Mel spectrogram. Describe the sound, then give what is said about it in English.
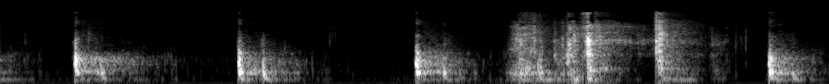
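A door being opened as someone comes in: a series of sharp wooden clunks and bumps spaced apart, with a brief creaking, rattling stretch in the middle, and no one talking. “someone's coming. Slip those ropes over you and lie down on the floor, quick.”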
